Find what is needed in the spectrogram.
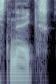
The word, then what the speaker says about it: Snayx: Alors ça s'écrit S-N-A-Y X, mais ça se dit Snakes comme les serpents justement.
